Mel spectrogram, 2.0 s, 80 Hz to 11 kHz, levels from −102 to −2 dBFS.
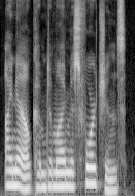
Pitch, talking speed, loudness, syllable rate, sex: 185 Hz, 175 wpm, -14 LUFS, 5.0 syllables/s, female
